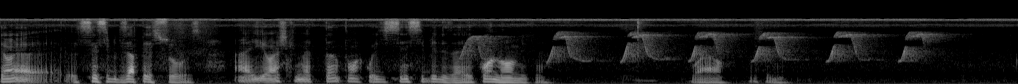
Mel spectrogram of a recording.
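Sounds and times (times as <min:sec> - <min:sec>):
speech: 0:00.0 - 0:08.0
constant high insect-like hiss: 0:00.0 - 0:10.1
balateiro bird singing rising whistled phrases: 0:04.6 - 0:09.4.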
